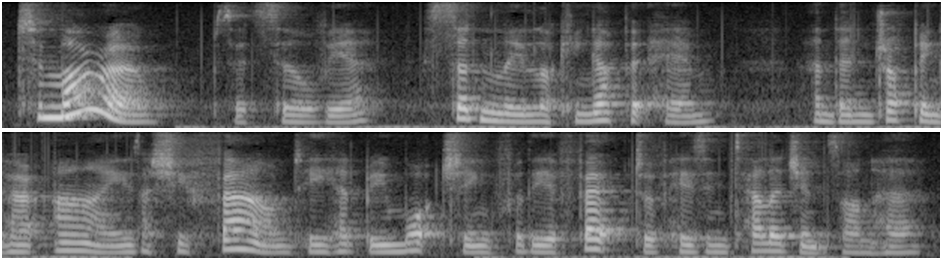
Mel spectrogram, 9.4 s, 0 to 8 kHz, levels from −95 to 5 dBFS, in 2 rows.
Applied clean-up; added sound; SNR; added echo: none; Crackle; 18 dB; none.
